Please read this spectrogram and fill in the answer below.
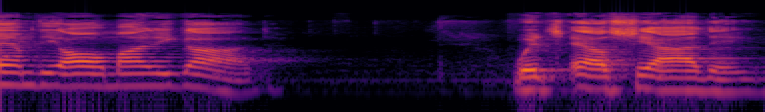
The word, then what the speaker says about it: El Shaddai: You pronounce that El Shaddai.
